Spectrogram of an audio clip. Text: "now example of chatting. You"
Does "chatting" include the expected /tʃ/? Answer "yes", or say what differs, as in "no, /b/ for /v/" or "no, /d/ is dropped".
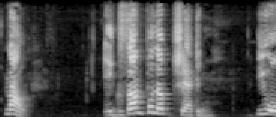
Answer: yes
